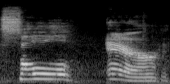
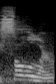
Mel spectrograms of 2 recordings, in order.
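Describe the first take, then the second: First: The name ends with a 'lair' sound. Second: The name ends with a 'lar' sound. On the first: This is how the player's name is actually said. "they pronounce it Soul Air" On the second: This is how the name would sound read from its spelling. "if it was sounded out like it's spelled, it'd be solar"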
